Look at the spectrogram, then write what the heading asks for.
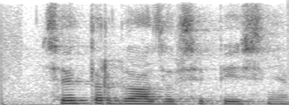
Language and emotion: Russian, neutral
